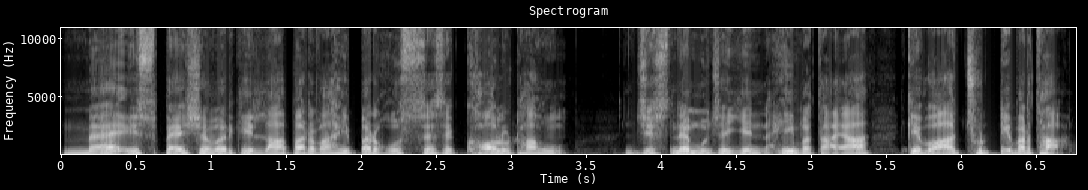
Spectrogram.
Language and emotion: Urdu, angry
